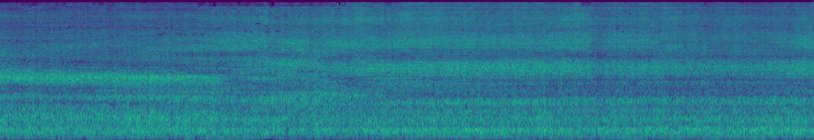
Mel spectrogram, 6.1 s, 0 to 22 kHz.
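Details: BRS-8 multifuel stove running on gas outdoors, after a makeshift tin part replaced the missing piece: steady, even hissing roar with no sputter or pulsing, a little wind in the background; burner running normally.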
